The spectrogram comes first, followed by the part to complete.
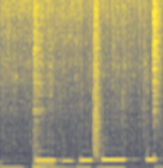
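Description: Background music with a steady bass and held notes, over salmon fillets sizzling in a very hot frying pan.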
